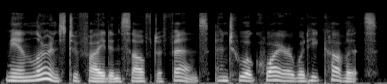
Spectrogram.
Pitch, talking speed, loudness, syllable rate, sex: 165 Hz, 200 wpm, -17 LUFS, 4.9 syllables/s, female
